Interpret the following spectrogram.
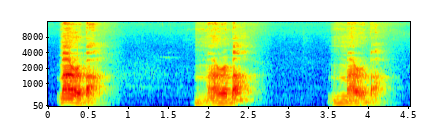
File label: "maraba", Dhurga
